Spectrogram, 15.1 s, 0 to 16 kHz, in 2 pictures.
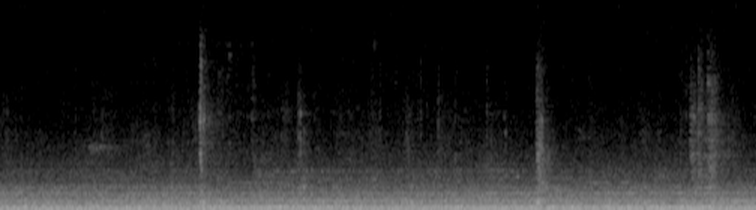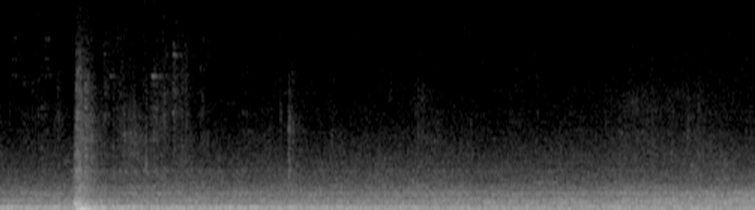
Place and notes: Midday Bells - Earl Street South, Dublin
Church Bells, Traffic, Seagulls, Sirens, Street, Wind.
Dublin, Ireland, 18 July 2011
